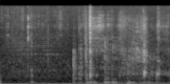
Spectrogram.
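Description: Small clicks and knocks of a wooden ruler and pens being handled and slipped back into a notebook's elastic tool strap, with a sharper click about a second in and some low rumble of the notebook being handled.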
